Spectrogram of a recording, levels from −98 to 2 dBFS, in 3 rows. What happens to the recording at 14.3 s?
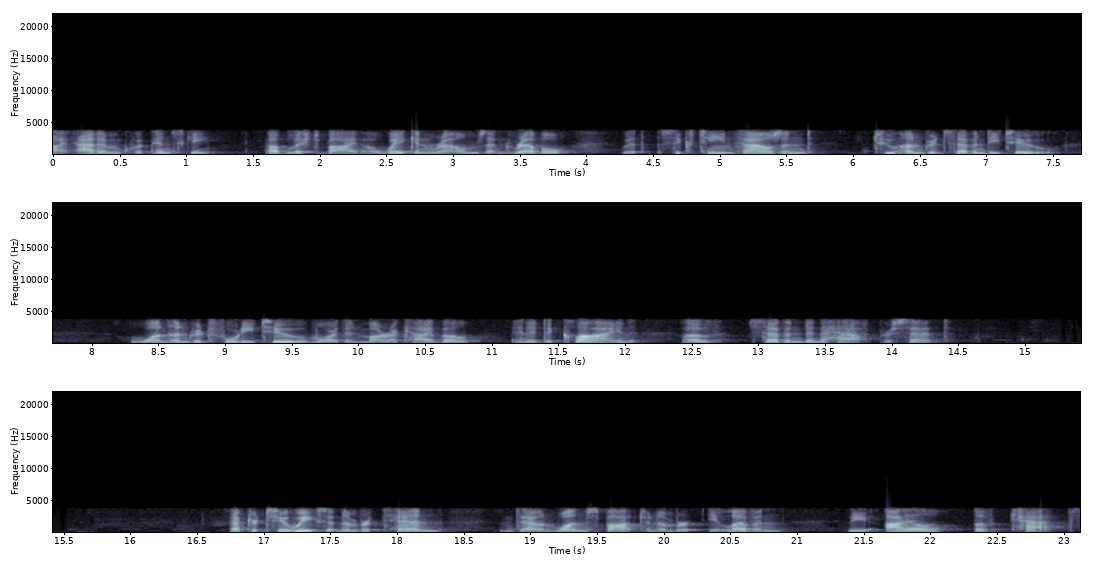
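Nothing goes wrong at 14.3 s: the speech carries on intact through that moment, with only the narrow band of an ordinary G.711 telephone line.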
